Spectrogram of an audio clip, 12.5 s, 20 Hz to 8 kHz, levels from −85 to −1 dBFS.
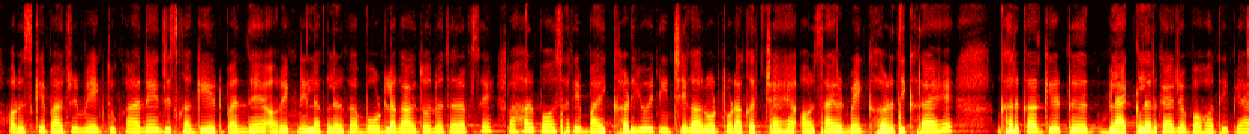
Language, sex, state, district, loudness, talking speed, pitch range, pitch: Hindi, female, Bihar, Darbhanga, -16 LUFS, 260 wpm, 190-200 Hz, 195 Hz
